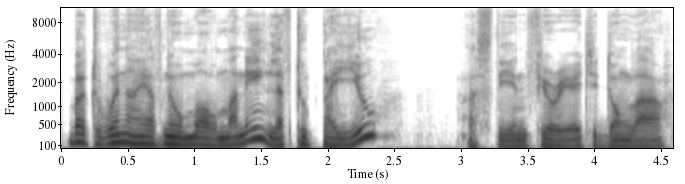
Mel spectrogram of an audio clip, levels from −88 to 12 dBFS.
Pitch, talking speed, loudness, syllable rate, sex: 120 Hz, 195 wpm, -16 LUFS, 5.3 syllables/s, male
